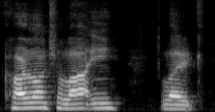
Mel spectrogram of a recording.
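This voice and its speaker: A man's voice: a little high, little pitch movement, unhurried, clean tone. A nineteen-year-old man chatting casually as a guest, rambling and earnest, repeating himself. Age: young adult. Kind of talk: casual chat.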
